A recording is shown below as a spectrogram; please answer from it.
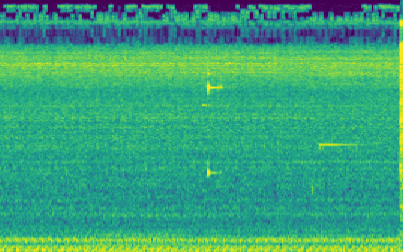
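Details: Kia idling smooth and even with a steady low hum and no shake, after repairing the open injector circuit on cylinder two and clearing the codes; rough-idle shake is gone, normal idle.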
